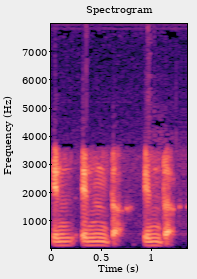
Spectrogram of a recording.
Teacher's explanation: In the 要咬舌尖发 n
